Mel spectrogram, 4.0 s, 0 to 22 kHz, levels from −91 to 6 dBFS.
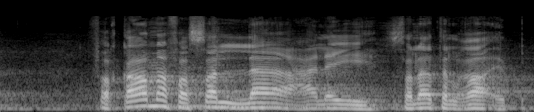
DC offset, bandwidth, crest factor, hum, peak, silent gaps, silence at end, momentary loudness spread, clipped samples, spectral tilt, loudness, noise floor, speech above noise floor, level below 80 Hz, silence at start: under 0.1%; 12 kHz; 16 dB; none; -6 dBFS; none; 0 s; 8 LU; under 0.1%; -6 dB/octave; -22 LUFS; -46 dBFS; 25 dB; -60 dBFS; 0 s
